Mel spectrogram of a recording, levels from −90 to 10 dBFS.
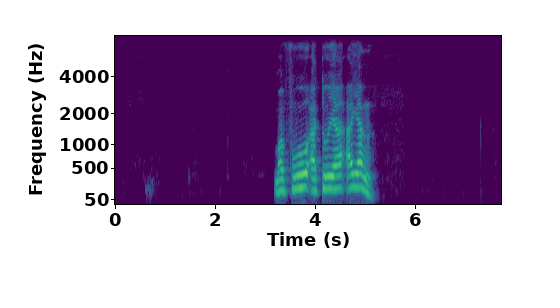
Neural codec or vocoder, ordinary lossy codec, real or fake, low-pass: none; Opus, 32 kbps; real; 7.2 kHz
